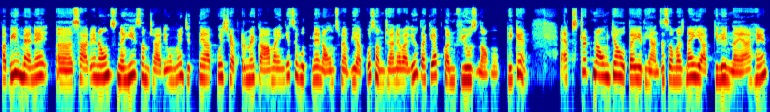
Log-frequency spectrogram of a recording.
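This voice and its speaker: Patient woman teaching young kids, fairly high voice. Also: fairly quick, dry recording. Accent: Indian English. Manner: patient, asks the class questions and answers them, repeats "ठीक है". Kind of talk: explaining a grammar lesson to young students.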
